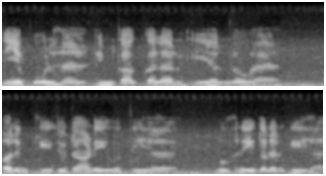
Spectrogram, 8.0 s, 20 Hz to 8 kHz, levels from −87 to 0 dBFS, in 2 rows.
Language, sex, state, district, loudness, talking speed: Hindi, female, Uttar Pradesh, Budaun, -18 LUFS, 135 wpm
